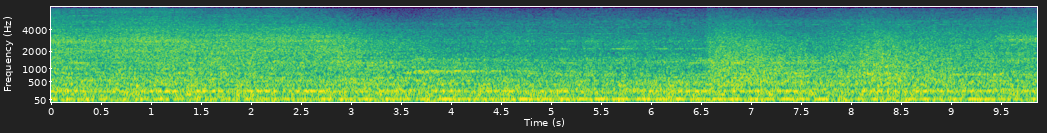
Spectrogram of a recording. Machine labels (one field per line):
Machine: slide rail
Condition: normal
